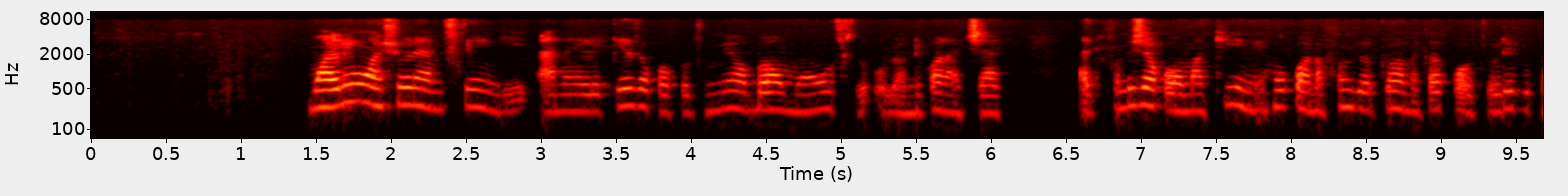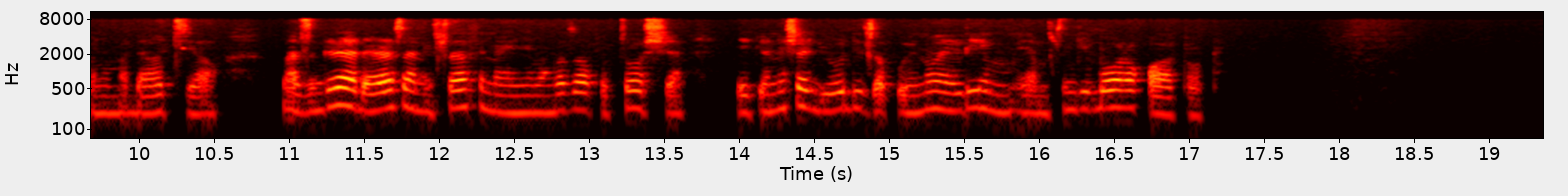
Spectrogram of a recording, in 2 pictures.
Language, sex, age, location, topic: Swahili, female, 25-35, Dar es Salaam, education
